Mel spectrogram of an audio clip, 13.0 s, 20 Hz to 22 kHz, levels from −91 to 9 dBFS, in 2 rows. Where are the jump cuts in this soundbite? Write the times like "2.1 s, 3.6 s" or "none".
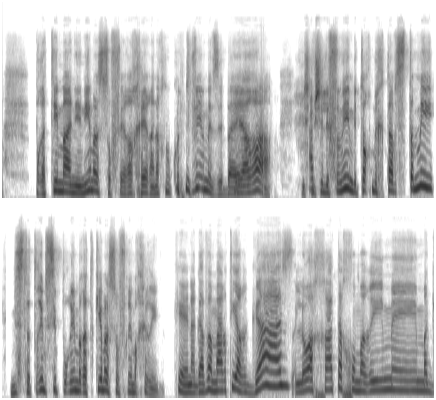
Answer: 6.5 s, 10.9 s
